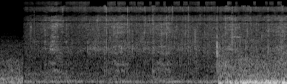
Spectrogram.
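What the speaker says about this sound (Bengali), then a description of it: "এখানে আমি পেঁয়াজ ভেজে নিচ্ছি" Onions fry in a pan with a dense, close sizzle that runs continuously and grows louder and fuller near the end.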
